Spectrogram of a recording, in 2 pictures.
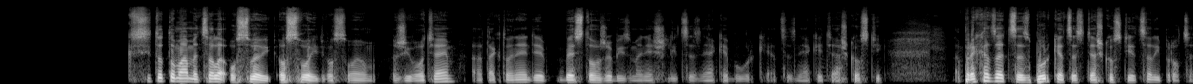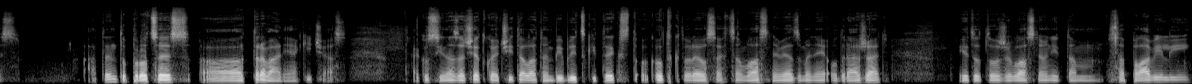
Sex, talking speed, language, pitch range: male, 175 wpm, Slovak, 90-105 Hz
